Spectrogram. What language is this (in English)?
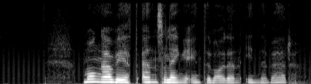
Swedish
